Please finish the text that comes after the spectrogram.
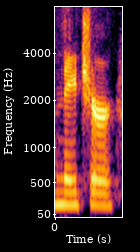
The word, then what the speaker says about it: Natuur: I've got a client that's got a couple concepts down there called Nature. It's spelled Natuur.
